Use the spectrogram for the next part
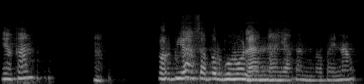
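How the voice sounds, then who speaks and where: High-voiced woman testifying in church. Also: moderate pace, rough recording. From Indonesia. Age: middle-aged. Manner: emotional, emphatic, rising and falling loudness. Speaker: church member giving testimony. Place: church sanctuary.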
